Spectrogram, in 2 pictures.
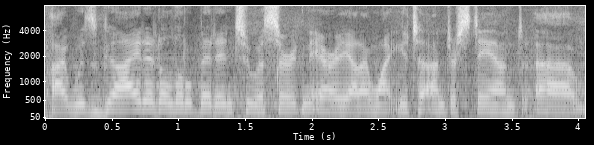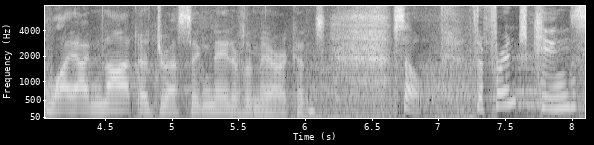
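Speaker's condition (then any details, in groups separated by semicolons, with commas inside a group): No condition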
